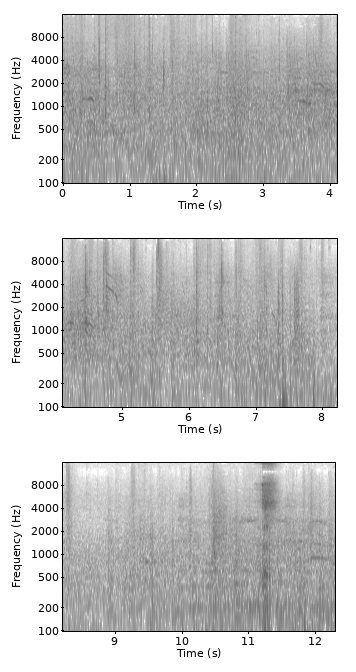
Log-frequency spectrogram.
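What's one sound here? Laser blasters fire in sharp bursts.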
